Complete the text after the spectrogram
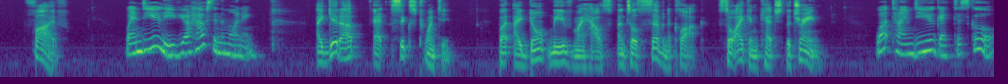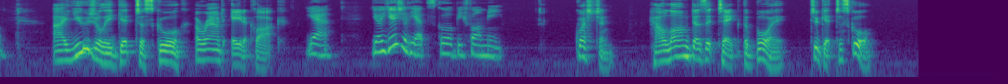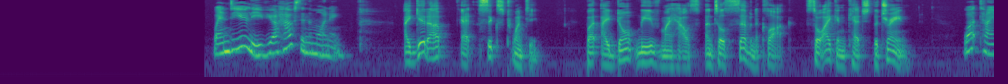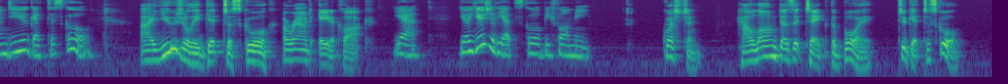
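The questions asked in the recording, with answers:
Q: How long does it take the boy to get to school?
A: About one hour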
